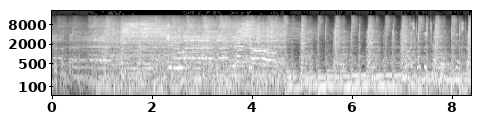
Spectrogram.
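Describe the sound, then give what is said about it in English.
A loud punk rock song blasts steadily, with dense distorted guitars, hard-hitting driving drums and shouted vocals. The drum hits grow sharper and more pronounced in the second half. “This is not background music, man. This is so good.”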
